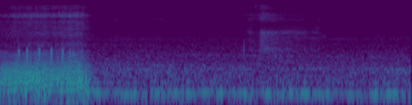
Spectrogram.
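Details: French bulldog asleep, dreaming on owner's chest: one loud, deep, rattling man-like snore lasting about a second, then quiet breathing over low room noise; snoring.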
